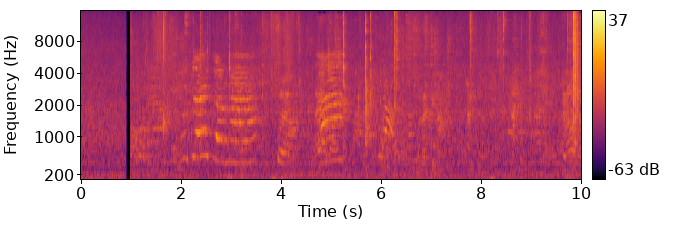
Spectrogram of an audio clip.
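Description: Chopsticks clink against bowls and plates.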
